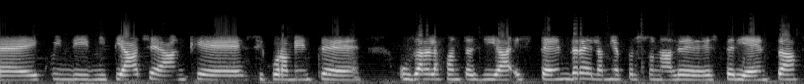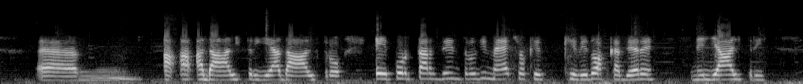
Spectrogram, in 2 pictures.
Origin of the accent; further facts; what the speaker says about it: Veneto, Italy; lo faccio nelle mie zone al Vinile Club, che è a Bassano del Grappa. Io sono della provincia di Vicenza, sono veneta, credo si senta.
